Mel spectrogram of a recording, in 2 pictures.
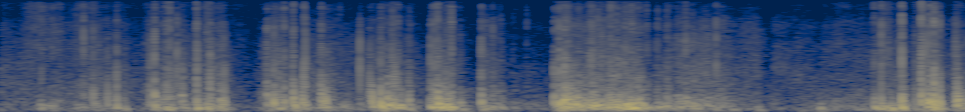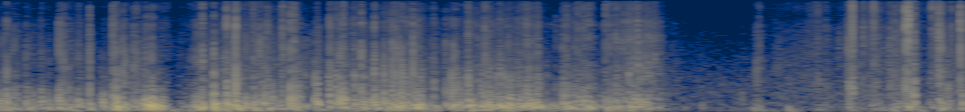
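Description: A soft purple-and-white patterned cloth garment, bunched up and held in front of a microphone, is scratched with fingernails. Irregular bursts of dry scratching and rustling come in quick strokes, mostly low and muffled with faint bright crackle, and pause briefly between passes.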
